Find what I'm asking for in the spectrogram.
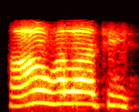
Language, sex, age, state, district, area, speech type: Bengali, female, 45-60, West Bengal, Uttar Dinajpur, urban, conversation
